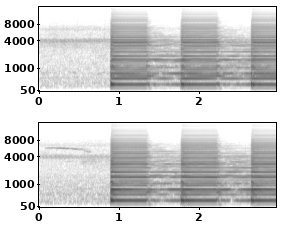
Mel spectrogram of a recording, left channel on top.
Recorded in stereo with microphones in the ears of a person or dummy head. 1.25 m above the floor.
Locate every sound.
0.9 s a fire alarm: centre (ahead or behind), 0.9 m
